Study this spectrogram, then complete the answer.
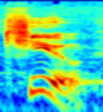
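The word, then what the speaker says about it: queue: I remember growing up seeing pictures of the Chinese, I think it's pronounced Q, where a man would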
